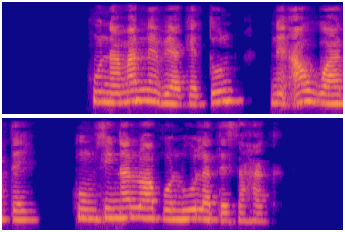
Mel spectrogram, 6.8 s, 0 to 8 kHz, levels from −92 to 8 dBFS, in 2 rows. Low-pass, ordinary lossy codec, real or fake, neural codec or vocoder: 7.2 kHz; AAC, 32 kbps; fake; vocoder, 24 kHz, 100 mel bands, Vocos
